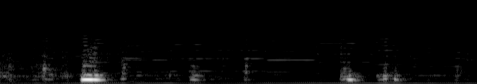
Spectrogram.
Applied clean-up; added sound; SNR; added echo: neural mask model DeepFilterNet 3.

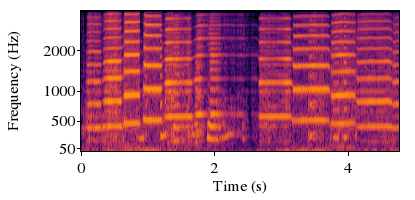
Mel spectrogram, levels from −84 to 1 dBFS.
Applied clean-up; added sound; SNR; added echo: neural separator model SepFormer WHAMR!.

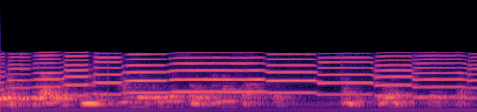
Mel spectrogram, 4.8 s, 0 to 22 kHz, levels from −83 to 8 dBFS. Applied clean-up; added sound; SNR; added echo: none; Trumpet; -4 dB; reverberation time 0.6 s.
